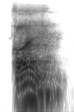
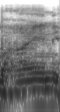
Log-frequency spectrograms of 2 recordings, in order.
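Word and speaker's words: עין: At the bottom, Ayin is the second of two silent letters, along with the Aleph. Very important, because these, you'll have to memorize the name of them, but they don't make any sound.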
